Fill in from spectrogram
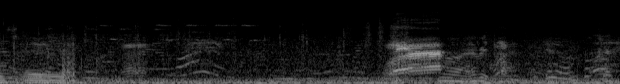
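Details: Andean cock-of-the-rock, a captive bird at the San Diego Zoo, making a surreal, puppet-like noise: one loud, harsh, nasal squawk near the end. People talk close by throughout, with zoo background hum.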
